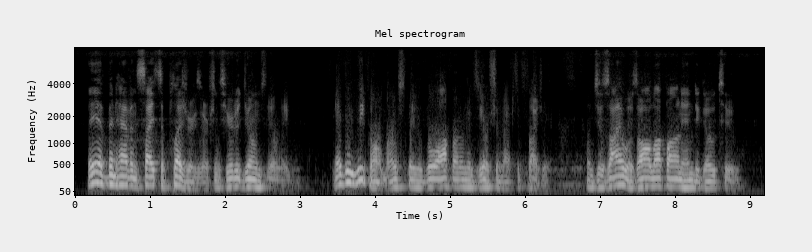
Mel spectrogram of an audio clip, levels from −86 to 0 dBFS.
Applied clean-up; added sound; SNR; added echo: neural separator model SepFormer DNS4.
